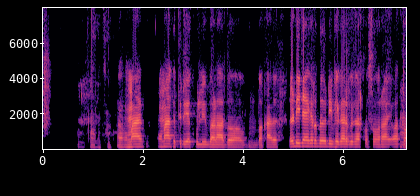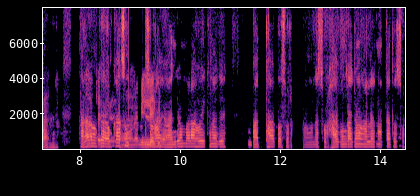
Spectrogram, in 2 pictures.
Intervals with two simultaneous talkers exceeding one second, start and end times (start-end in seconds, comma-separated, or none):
none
